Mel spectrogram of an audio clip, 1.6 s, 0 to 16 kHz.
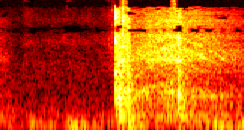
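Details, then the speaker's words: Long-abandoned 1949 Chevy Fleetline, all electrics disconnected except the starter: a click, then a light fast whir that fades with no engine turnover; starter spins but doesn't engage the crank, missing flywheel suspected, not confirmed. "or is working but it's not engaging the crank"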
